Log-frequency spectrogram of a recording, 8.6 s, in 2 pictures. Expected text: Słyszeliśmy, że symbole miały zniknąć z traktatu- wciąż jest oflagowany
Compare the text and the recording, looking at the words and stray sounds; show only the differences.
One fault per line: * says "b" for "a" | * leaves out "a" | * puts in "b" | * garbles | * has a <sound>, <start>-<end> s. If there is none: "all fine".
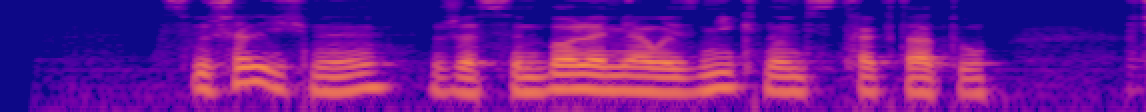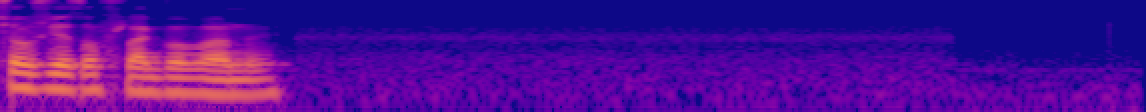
all fine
